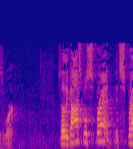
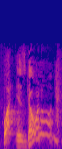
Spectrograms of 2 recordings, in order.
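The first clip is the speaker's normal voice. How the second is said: higher, slow, puzzled question; bewildered; 8 semitones higher, slower than usual. Retold or imitated. Peter alone in the street after the angel vanishes, slow and bewildered. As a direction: drag it out in disbelief.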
